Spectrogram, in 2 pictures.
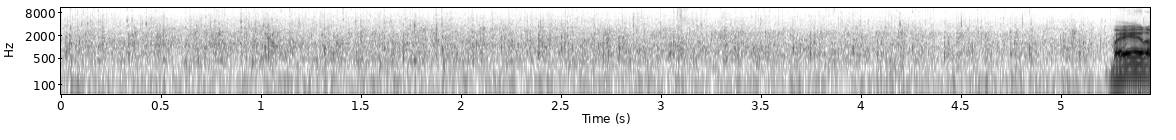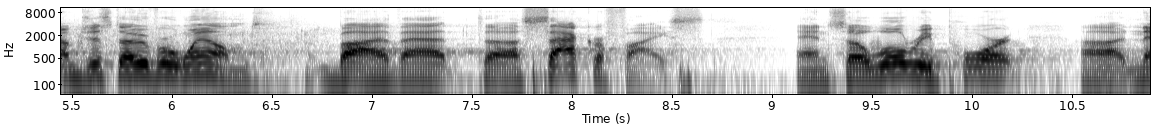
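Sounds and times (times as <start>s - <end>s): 
audience applause: 0.0s - 6.9s
speech: 5.2s - 10.8s.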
